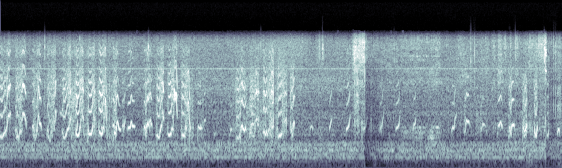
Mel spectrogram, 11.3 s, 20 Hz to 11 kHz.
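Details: Two 4-day-old guinea pig babies, boy and girl known as the runt and Comet, squeak in dense quick bursts, short upswept notes crowding together, thinning out after a brief break, with a constant low hum beneath.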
